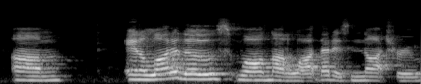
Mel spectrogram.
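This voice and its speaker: The speech comes in a Southern US accent at a fairly slow pace. Intonation stays fairly even. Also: woman. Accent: US South. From Arkansas, Fort Smith. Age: 40s. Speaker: homestead livestreamer. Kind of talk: casual chat. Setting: livestream video call.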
